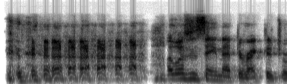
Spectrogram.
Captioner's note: panelists and audience laughing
